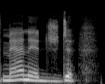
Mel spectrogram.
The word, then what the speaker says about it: managed: First of all, it's very hard to say it properly. Everyone thinks that it's managed to without the ed because the d blends in with the t. So don't get fooled. There's an ed there.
